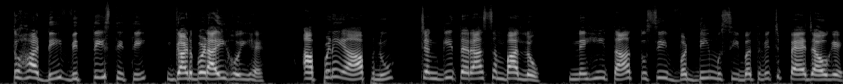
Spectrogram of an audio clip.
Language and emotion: Punjabi, angry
